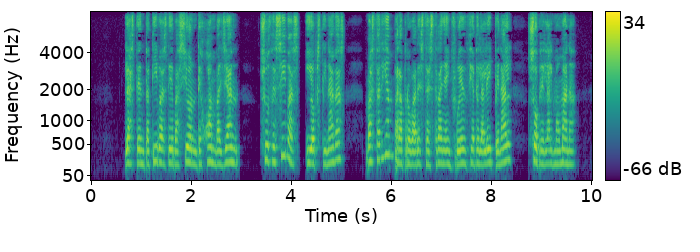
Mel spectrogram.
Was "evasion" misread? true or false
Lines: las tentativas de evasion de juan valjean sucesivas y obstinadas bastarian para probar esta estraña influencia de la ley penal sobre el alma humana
false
